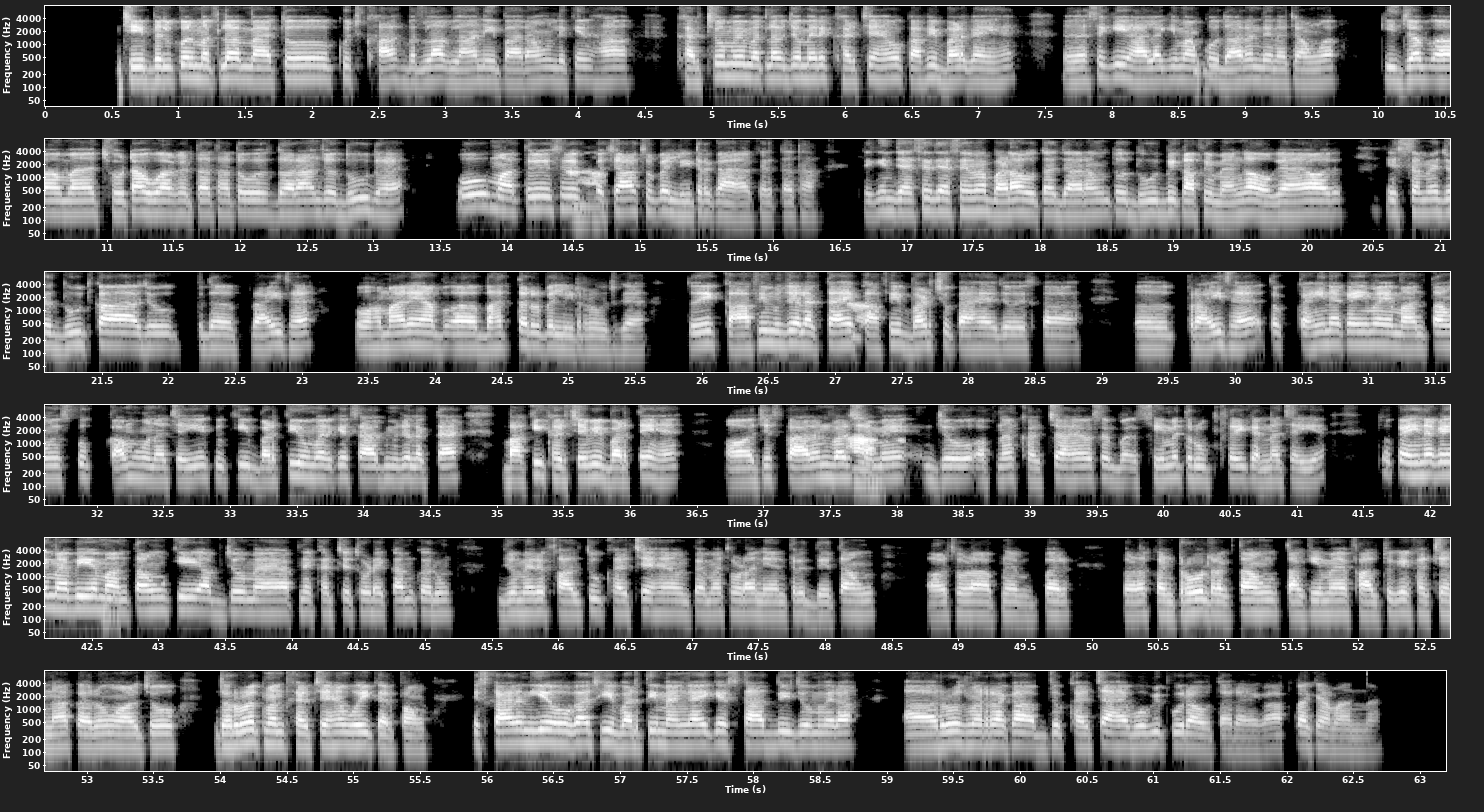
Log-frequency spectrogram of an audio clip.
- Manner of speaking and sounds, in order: in English: "प्राइस"; in English: "प्राइस"; in English: "कंट्रोल"
- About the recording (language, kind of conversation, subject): Hindi, unstructured, हमारे देश में बढ़ती महंगाई के बारे में आप क्या कहना चाहेंगे?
